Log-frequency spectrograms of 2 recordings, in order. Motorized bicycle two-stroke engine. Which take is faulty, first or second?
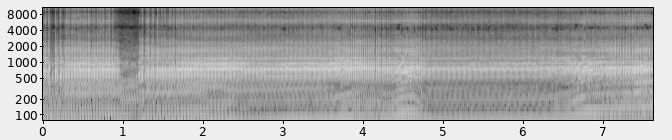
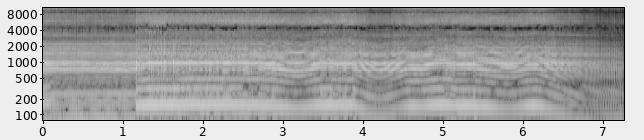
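second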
